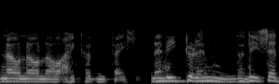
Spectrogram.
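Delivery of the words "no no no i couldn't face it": stammering, much lower and quieter. Recalling his answer to a former gulag prisoner's question; retelling own stammer. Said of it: "I stammered".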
